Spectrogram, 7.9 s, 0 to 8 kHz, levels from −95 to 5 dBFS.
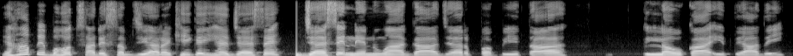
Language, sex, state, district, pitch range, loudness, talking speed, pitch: Hindi, male, Uttar Pradesh, Lucknow, 165-205 Hz, -16 LUFS, 115 wpm, 185 Hz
